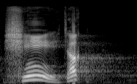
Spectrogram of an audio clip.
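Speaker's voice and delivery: ordinary delivery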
